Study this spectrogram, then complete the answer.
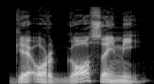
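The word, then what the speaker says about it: γεωργός εἰμι: And you can hear as I pronounce it, I'm putting the accent on the syllable gos and then less emphasis on the word emi. So it sounds like georgosemi.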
